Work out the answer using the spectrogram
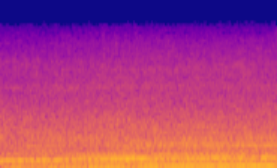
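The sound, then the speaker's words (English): A Porsche car driving down the street, its engine a steady, droning hum with a low, constant tone and no distinct revving. “We have a little video of the Porsche going down the street. It looks so good on the street,”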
